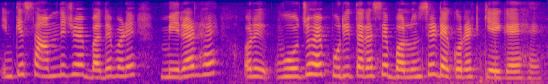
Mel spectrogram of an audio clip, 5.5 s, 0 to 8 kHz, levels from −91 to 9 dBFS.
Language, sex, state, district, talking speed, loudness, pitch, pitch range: Hindi, female, Chhattisgarh, Sukma, 230 wpm, -18 LUFS, 295 Hz, 270-345 Hz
